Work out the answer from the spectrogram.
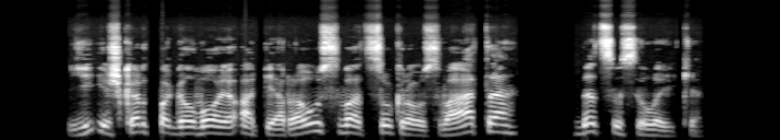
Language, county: Lithuanian, Vilnius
